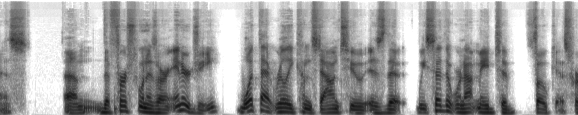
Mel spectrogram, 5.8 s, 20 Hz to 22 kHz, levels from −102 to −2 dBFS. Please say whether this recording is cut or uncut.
uncut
